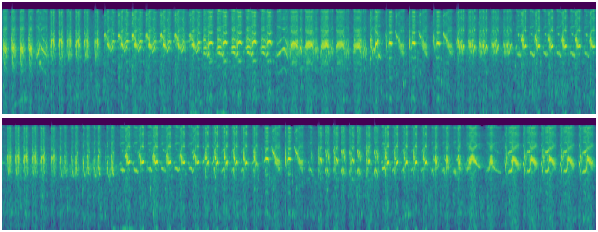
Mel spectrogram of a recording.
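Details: Goldfinch singing for young birds to learn from: a long, nonstop, high twittering song of fast chirps, rattles and brief buzzy trills lasting about twelve seconds.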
